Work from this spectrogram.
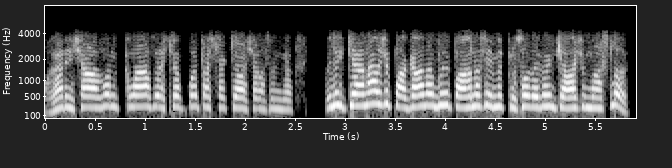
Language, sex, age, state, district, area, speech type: Kashmiri, male, 18-30, Jammu and Kashmir, Shopian, rural, conversation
